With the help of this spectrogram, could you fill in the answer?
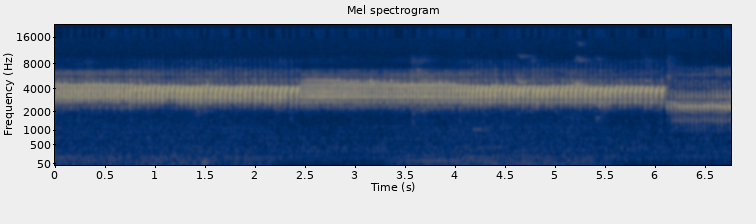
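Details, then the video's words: Canary song said to have drawn dozens of canaries, goldfinches and other wild birds: a long, steady, rapid trill held for about six seconds, then a sudden drop into a lower, softer roll. "تغريد كناري رائع"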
